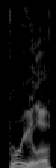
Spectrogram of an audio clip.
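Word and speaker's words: Giuffria: Called to the Heart by Gria, that's how you pronounce that.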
